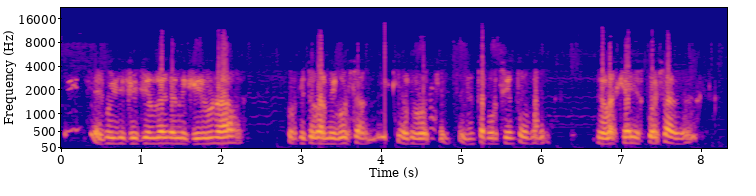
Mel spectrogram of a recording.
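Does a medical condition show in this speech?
Yes: Parkinson's disease; Parkinson's disease diagnosed six months after retirement, a brain disorder affecting movement; age 77, 12 years since diagnosis, followed by neurologist.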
